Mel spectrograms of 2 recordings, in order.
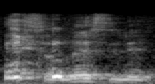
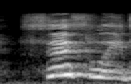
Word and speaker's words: Cicely: Solicited Tyson. Then you gonna get her name wrong. Cicely Tyson.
